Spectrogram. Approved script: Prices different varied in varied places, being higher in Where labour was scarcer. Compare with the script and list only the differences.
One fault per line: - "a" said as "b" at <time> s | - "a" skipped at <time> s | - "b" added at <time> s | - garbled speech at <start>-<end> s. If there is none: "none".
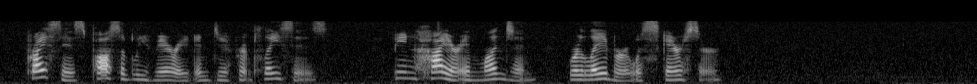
- "different" said as "possibly" at 0.9 s
- "varied" said as "different" at 2.1 s
- "London" added at 4.8 s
